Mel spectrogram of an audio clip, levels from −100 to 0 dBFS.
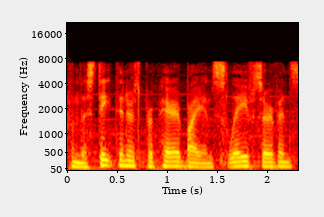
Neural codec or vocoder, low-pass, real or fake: none; 7.2 kHz; real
